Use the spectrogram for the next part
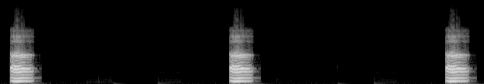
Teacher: Makhraj huruf hamzah terletak pada pangkal tenggorokan yang merupakan tempat bagi pita suara.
